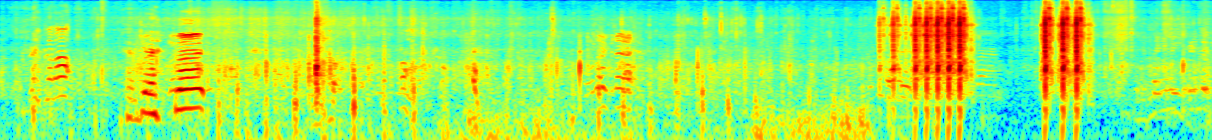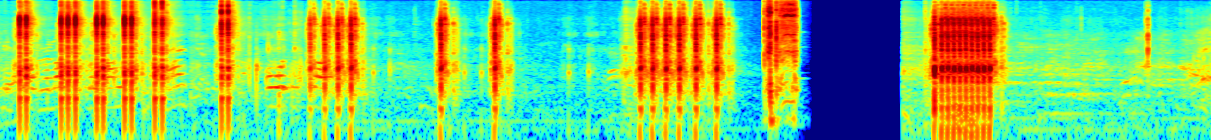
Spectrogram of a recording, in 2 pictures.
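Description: Airsoft guns firing. The first ten seconds are quieter, then comes a string of short full-auto bursts, each a rapid, even run of shots, mixed with single shots.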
